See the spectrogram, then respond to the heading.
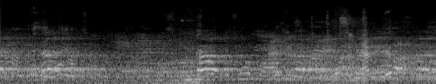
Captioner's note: crowd murmuring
